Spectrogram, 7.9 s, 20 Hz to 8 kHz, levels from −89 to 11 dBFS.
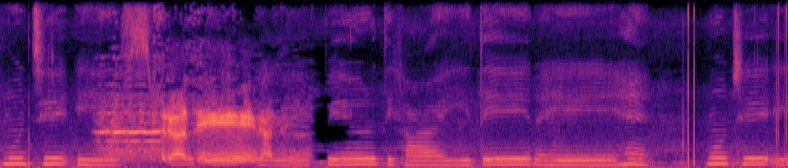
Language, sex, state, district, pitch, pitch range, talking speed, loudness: Hindi, female, Madhya Pradesh, Umaria, 245 Hz, 220-260 Hz, 85 wpm, -20 LUFS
